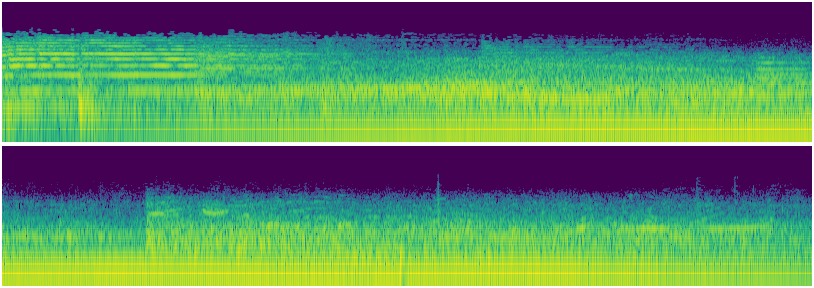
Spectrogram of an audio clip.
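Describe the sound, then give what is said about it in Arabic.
A car horn sounds in loud, sustained honks at the start, then gives way to a steady hum of traffic mixed with crowd babble. “بقالي ربع ساعه عمال ازمر لك، ما سمعتش كلاكس ولا ايه؟”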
